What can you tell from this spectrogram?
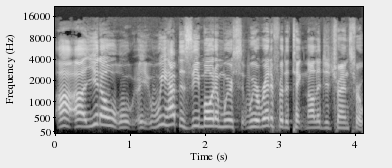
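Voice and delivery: high, hesitant fake-friendly voice; imitating sheepish caller. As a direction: stammer it like you need a favor. Caller sheepishly admits needing him.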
